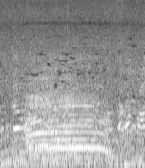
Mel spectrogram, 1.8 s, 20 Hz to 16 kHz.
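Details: Dairy cow of an improved milking breed at the Aftabganj cattle market in Dinajpur, on a Tuesday market day, 17/6/25: one drawn-out low moo lasting about a second, steady and then dropping slightly at the end, over a murmuring market background.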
